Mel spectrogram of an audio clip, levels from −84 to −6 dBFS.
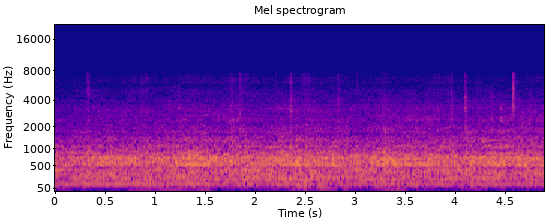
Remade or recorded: remade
